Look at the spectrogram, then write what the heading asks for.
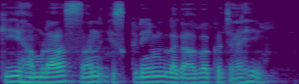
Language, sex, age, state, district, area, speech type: Maithili, male, 45-60, Bihar, Muzaffarpur, urban, read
